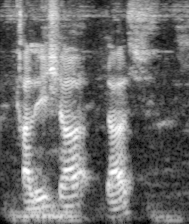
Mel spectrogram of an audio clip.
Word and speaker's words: Kalesha dasa: Harrishna pronounc my name is Kalesa Das.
